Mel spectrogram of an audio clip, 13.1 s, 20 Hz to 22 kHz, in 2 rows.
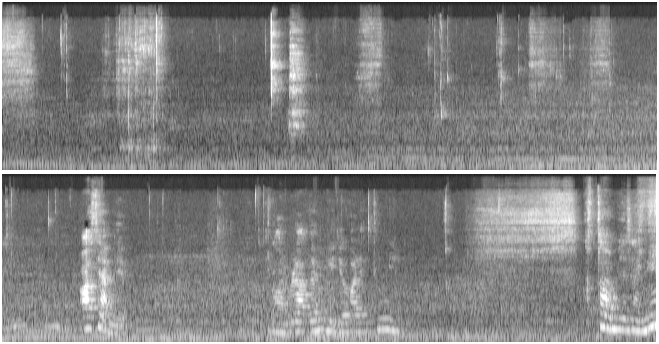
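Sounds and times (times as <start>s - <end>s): person chewing wetly: 0.4s - 1.8s, 2.6s - 7.3s, 8.1s - 9.3s, 10.9s - 11.2s.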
